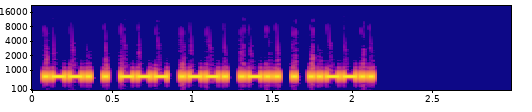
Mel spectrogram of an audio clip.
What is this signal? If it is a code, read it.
Morse code, heard as a keyed tone, about 41 wpm, 700 Hz. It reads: PEOPLE?
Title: Sentences from Top 200 Words and Abbreviations 45wpm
